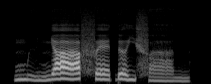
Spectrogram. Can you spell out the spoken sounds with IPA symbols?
m ɨ̤˨˩ ɲ aː˧ f ɛ˧ ɗ ə˧ j f a̤˨˩ n

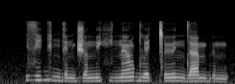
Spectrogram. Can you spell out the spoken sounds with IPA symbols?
z i ɡ i ŋ ɡ ɛ n d͡ʒ ɔ n y fʲ e n ɛ̃ lˠ ɡ l e ǀ ø n d a m b ʏ m

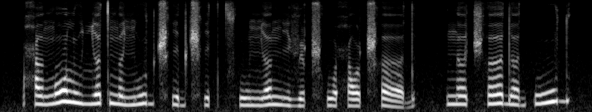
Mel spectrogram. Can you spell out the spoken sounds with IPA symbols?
ħ ɜ ŋ ɔ l u ʎ ɜ t ŋ ɜ ɲ u d ʈ͡ʂʰ i d ʈ͡ʂʰ i t t͡sʰ u ɲ ɜ ŋ i vʲ ɔ ʈ͡ʂʰ u ħ ɔ ʈ͡ʂʰ ɜ d | n ɜ t͡ʃʰ ɜ d ɜ d p u d

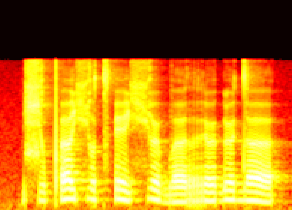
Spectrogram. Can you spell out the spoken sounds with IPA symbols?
ɕ ʊ˩ pʼ ɜ˥ ç ʊ˥˩ t͡sʼ e˥˩ ç ø˥˩ b ɜ˩ r ø˧ ɠ ø˥ d ɜ˥˩

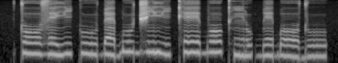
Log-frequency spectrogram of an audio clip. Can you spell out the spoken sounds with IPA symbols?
t oː˨ z e˨ j i˨ k uː˨ ɗ ɛ˨ ɓ u˦ d͡ʒ i˦ j i˨ kʰ eː˦ b oː˦ kʰ ĩ˨ ɾ u˦ ɡ͡b e˦ ɓ oː˦˨ d uː˦

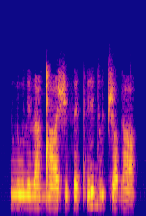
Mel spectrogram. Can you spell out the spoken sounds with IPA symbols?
l u l ɪ l ɑ ŋ͡ǃ ɑ ʃ i θ ɛ tʼ ɪ d u t͡ʃ ɒ ɡ ɑ

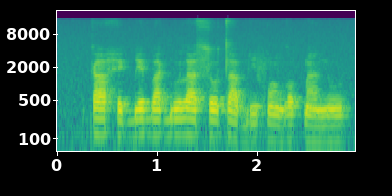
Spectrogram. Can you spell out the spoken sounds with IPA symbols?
k a˦ h e˧ ɡ͡b e˦ b a˦ ɡ͡b u˦ l a˦ s o˦ t a˦˨ b i˧ f ɔ̃˧ ɡ ɔ˧ k͡p ã˧ n u˧

